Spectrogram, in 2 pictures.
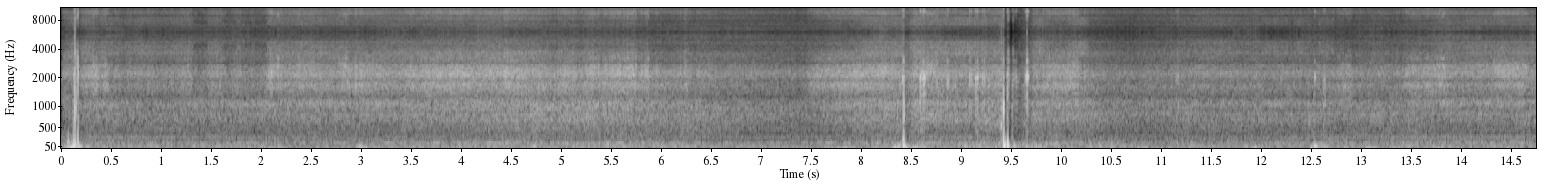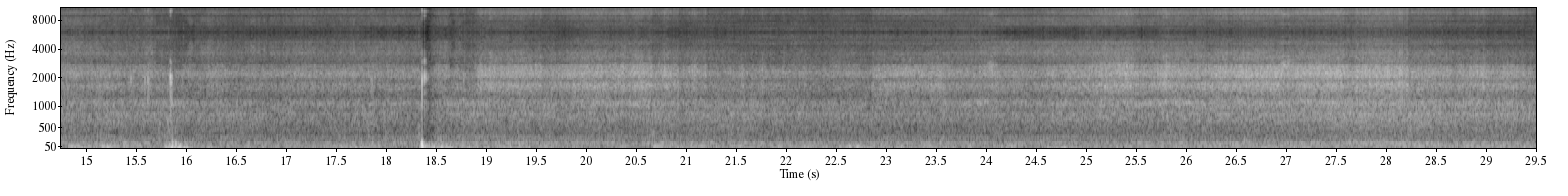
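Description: Water rushing and hissing under a wakeboard being towed behind a boat, swelling and easing as the rider cuts back and forth, with wind on the rider's camera. A few sharp knocks break in, twice close together about nine seconds in and again twice later.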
